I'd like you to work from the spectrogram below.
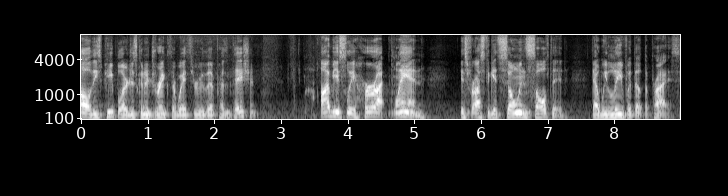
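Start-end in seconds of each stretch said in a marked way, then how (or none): none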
